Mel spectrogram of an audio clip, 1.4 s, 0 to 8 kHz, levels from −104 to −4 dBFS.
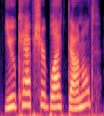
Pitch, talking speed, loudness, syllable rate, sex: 260 Hz, 175 wpm, -17 LUFS, 6.0 syllables/s, female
